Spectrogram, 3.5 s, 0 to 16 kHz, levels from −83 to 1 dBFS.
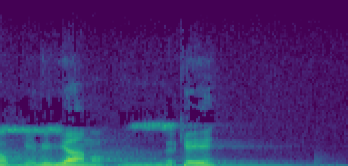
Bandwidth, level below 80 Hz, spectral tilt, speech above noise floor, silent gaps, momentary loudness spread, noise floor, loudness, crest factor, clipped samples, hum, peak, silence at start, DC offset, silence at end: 13 kHz; -38 dBFS; -6.5 dB/octave; 27 dB; none; 23 LU; -50 dBFS; -23 LUFS; 20 dB; under 0.1%; none; -4 dBFS; 0 s; under 0.1%; 0.55 s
